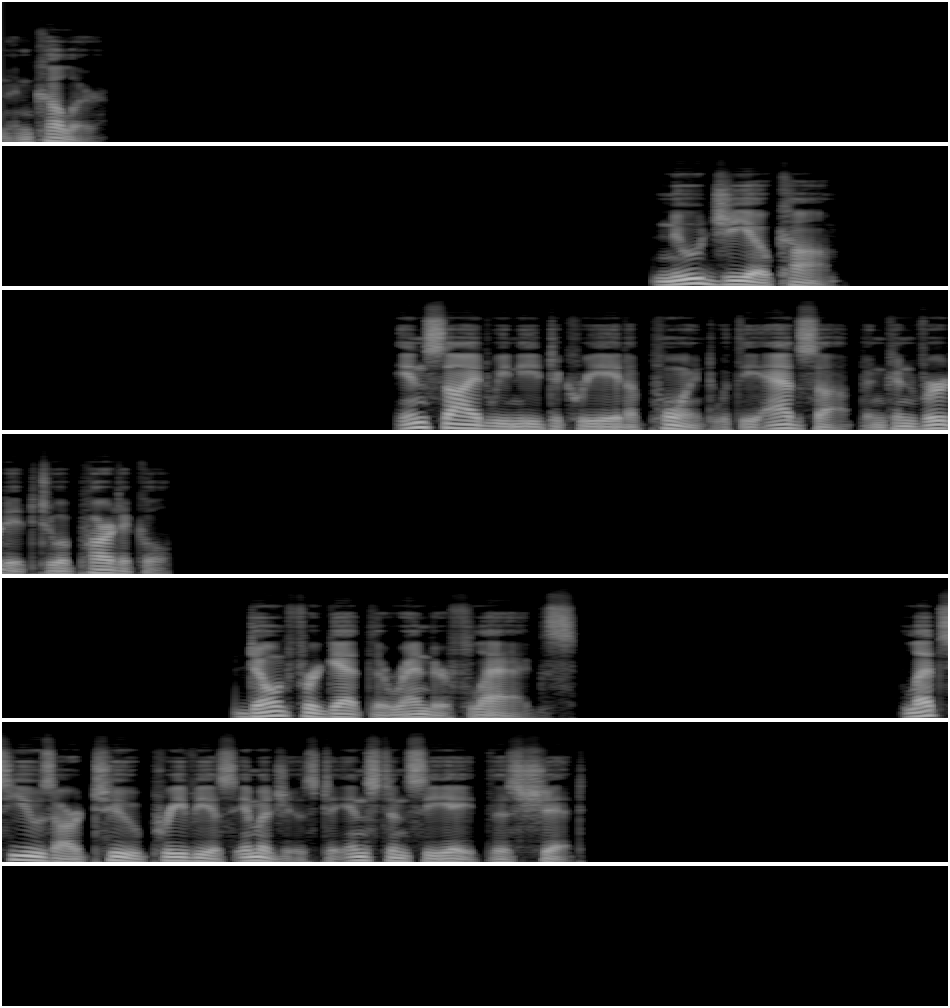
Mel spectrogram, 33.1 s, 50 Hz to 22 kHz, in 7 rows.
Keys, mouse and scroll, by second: 2.2-3.1 typing, 3.0 click, 3.6 click, 3.9 click, 7.3 click, 7.3 Tab, 7.6 g, 7.9 e, 8.2 click, 11.0 click, 11.2 Delete, 11.7 Tab, 12.0 a, 12.6 click, 13.2 click, 14.6 click, 15.6 right click, 15.6-17.1 typing, 18.7 click, 25.8-26.6 drag, 30.2-32.2 drag.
